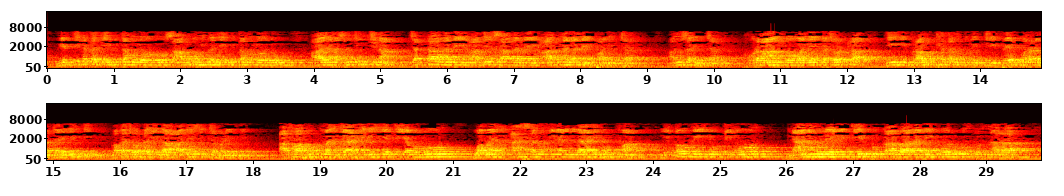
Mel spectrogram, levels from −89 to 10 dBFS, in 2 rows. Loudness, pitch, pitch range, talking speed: -15 LUFS, 150 Hz, 145-155 Hz, 50 wpm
